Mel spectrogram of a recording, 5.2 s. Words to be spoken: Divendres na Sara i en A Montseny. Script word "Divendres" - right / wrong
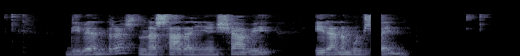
right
